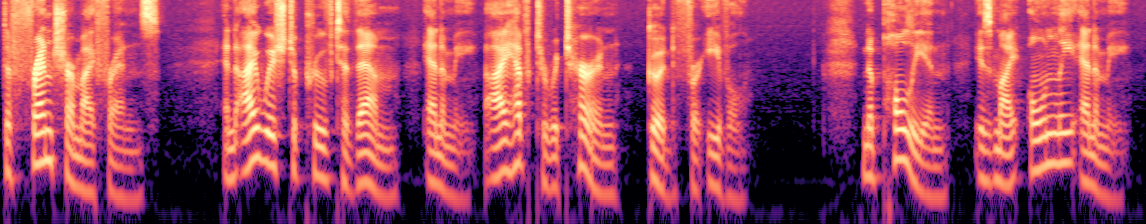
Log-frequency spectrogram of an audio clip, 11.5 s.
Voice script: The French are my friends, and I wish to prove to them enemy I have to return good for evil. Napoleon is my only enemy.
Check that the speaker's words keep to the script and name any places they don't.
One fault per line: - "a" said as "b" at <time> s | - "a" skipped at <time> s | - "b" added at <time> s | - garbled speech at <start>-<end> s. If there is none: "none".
none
